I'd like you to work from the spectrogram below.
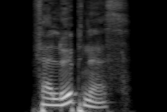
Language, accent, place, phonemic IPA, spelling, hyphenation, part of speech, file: German, Germany, Berlin, /ˌfɛɐ̯ˈløːbnɪs/, Verlöbnis, Ver‧löb‧nis, noun, De-Verlöbnis.ogg
- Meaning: engagement, betrothal (A promise to wed.)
